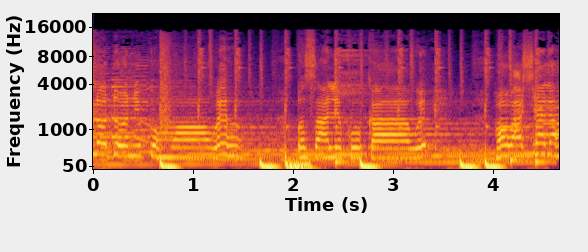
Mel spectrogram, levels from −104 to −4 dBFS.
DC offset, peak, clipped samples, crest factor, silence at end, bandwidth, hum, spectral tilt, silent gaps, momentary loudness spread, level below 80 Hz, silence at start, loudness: under 0.1%; -2 dBFS; under 0.1%; 14 dB; 0 s; 14.5 kHz; none; -6 dB/octave; none; 4 LU; -20 dBFS; 0 s; -17 LUFS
